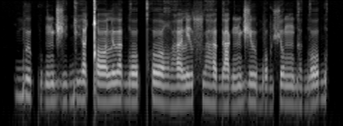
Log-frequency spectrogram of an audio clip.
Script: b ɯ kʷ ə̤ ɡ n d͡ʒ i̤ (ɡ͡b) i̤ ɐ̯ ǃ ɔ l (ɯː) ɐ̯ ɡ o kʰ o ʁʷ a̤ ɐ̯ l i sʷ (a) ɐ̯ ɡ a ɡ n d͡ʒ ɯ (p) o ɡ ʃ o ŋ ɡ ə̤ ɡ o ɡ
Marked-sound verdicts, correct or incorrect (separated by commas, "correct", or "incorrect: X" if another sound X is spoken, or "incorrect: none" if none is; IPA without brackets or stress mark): incorrect: ɡ, incorrect: ɯ, incorrect: a̤, incorrect: b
